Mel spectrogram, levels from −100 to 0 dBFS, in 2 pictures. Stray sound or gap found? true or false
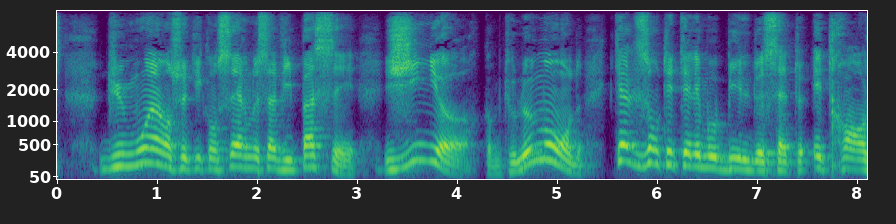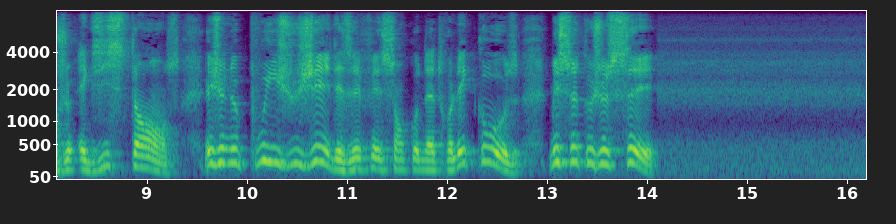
false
